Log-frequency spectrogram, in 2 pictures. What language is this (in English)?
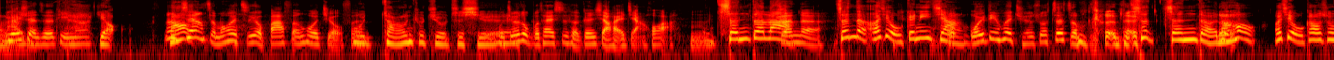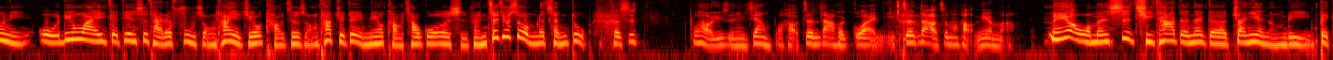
Chinese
